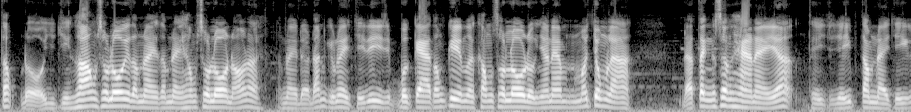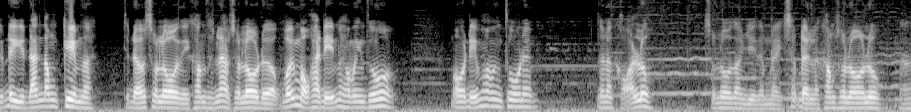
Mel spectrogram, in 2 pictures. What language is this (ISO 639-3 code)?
vie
